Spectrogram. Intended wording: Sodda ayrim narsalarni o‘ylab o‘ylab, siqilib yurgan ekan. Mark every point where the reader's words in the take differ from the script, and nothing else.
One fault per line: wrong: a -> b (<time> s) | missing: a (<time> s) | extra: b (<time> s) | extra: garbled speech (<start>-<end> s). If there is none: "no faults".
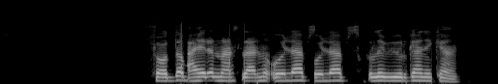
no faults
